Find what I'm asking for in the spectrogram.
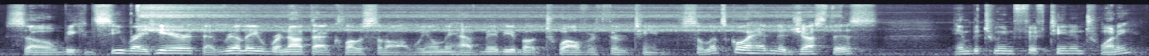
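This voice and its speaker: A man's voice: medium pitch, brisk, slight background noise. A man teaching welding in a workshop, explaining each step plainly while he demonstrates. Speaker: welding instructor. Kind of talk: instructional demonstration.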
